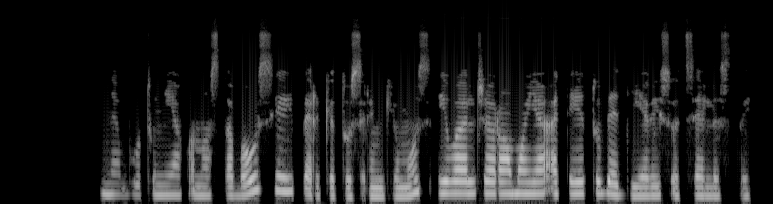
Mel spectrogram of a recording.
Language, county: Lithuanian, Vilnius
